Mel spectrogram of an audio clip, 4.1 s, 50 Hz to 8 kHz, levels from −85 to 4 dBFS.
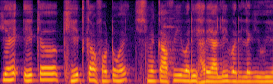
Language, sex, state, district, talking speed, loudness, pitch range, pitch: Hindi, female, Haryana, Jhajjar, 205 wpm, -14 LUFS, 160-200 Hz, 180 Hz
